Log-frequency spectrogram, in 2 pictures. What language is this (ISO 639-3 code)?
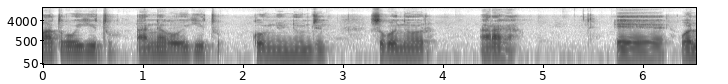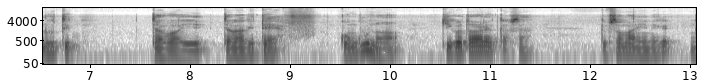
kln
